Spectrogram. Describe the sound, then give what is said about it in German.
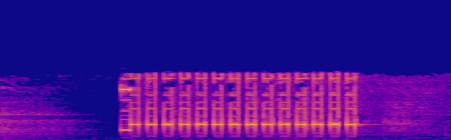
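Ringing of an incoming FaceTime audio call: a brief two-note electronic chime, then a fast train of about a dozen identical high, bright tone pulses lasting just over a second, loud and alone before it cuts off. “Hört man das da? He? Das ist ein sogenannter FaceTime-Audio-Call.”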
